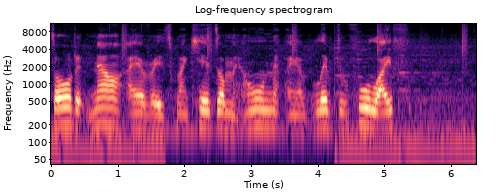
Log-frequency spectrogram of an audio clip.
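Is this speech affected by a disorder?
Yes: mild cerebral palsy; born not breathing after overdue home birth, almost 12 pounds, walked at almost 3, diagnosed at 18, seizures; seizures affect speech and motor skills, speech problems since school, almost lethargic when tired.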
